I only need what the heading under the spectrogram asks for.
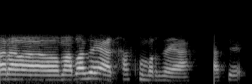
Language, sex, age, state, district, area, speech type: Bodo, female, 45-60, Assam, Kokrajhar, rural, conversation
